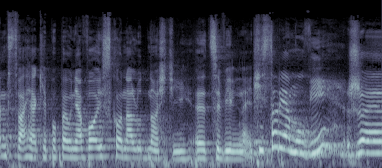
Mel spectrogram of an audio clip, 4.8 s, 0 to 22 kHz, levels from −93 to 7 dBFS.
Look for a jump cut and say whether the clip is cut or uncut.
cut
